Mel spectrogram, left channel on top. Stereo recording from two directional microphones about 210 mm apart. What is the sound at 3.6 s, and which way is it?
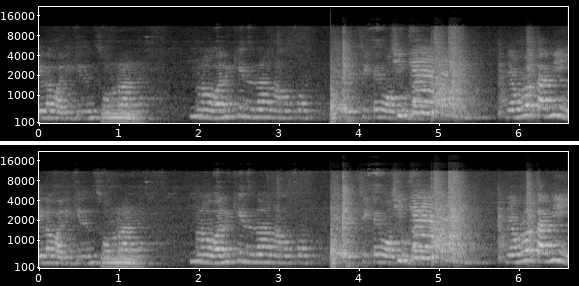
Dishes, 10° left (ahead or behind).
